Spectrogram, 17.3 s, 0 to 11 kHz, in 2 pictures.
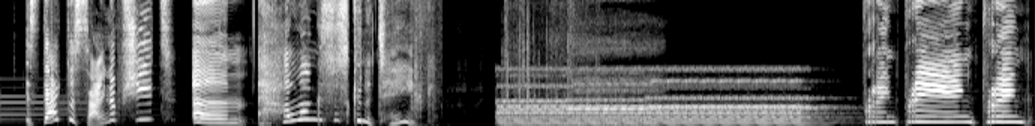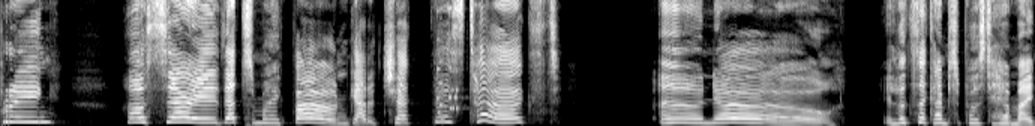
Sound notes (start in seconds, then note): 4.2 dramatic music; 6.9 fakes telephone ringing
